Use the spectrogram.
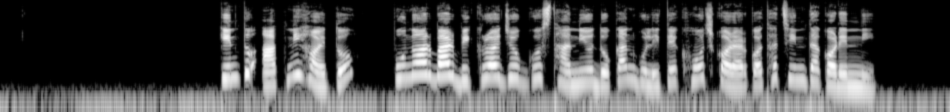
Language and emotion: Bengali, neutral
